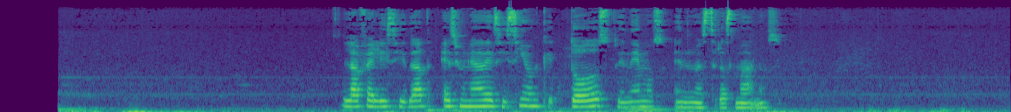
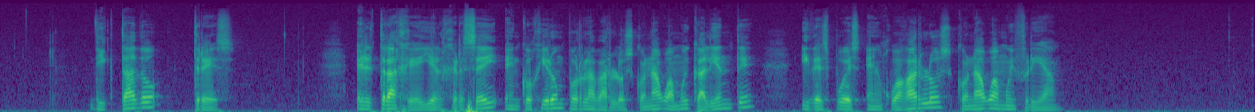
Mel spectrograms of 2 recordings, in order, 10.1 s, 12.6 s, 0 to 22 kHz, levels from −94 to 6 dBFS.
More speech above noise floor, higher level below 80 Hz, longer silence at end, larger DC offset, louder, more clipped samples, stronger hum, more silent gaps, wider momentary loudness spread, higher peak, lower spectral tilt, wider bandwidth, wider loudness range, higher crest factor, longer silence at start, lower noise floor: second, 28 dB vs 33 dB; about the same, -40 dBFS vs -42 dBFS; second, 0.15 s vs 1.85 s; neither; first, -17 LUFS vs -26 LUFS; neither; neither; neither; first, 18 LU vs 10 LU; about the same, 0 dBFS vs -2 dBFS; about the same, -4 dB/octave vs -4 dB/octave; about the same, 17 kHz vs 18.5 kHz; first, 8 LU vs 5 LU; about the same, 22 dB vs 26 dB; second, 0.6 s vs 0.9 s; second, -46 dBFS vs -59 dBFS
